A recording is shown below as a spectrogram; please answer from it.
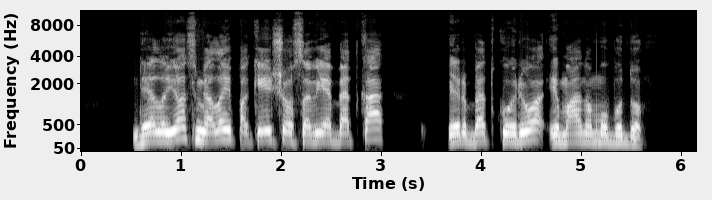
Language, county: Lithuanian, Telšiai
